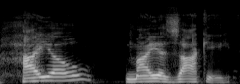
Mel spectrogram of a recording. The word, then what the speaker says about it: Hayao Miyazaki: And the writer-director is a man named Hayao Miyazaki, and for those of you who are anime fans, forgive me if I butchered that name, but this is I think you said it correctly.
